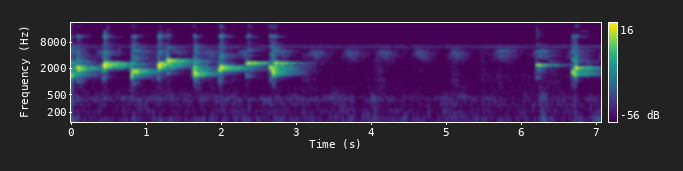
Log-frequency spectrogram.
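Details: Sooty-headed bulbul song for teaching birds to sing: a burst of about eight quick, bubbly, descending whistles, a silence of about three seconds, then two more notes.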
